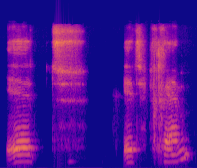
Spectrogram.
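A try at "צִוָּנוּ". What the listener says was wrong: It's a tzadi.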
